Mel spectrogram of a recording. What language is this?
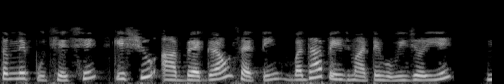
Gujarati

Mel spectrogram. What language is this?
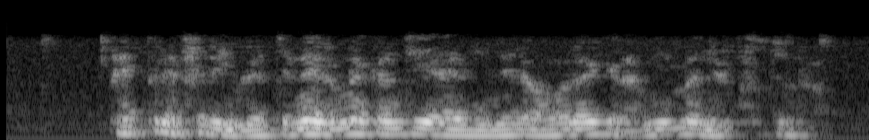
Spanish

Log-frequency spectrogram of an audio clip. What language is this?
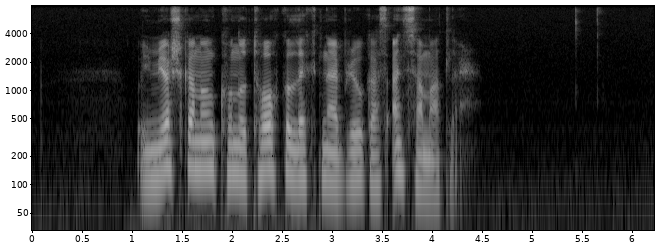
Faroese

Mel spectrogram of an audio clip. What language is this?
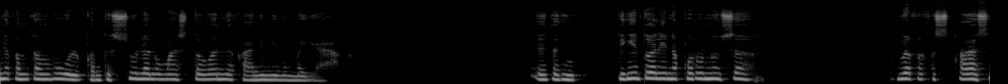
Tigak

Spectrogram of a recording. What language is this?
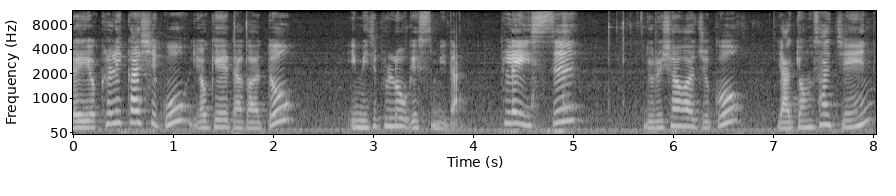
Korean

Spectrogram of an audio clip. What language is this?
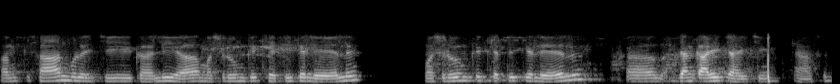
Maithili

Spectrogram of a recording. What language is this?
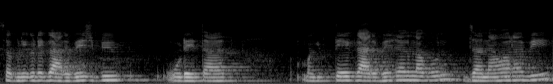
Konkani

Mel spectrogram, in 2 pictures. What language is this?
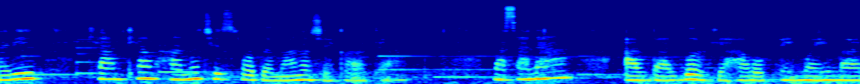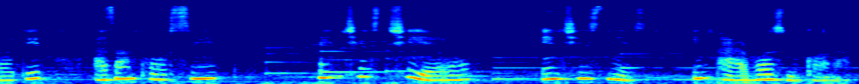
Persian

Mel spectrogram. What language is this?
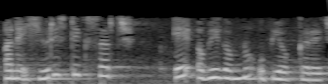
Gujarati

